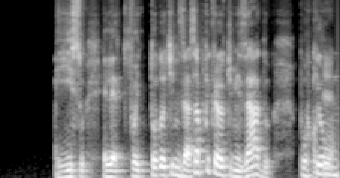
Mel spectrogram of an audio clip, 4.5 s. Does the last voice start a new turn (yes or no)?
no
